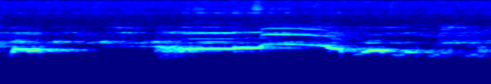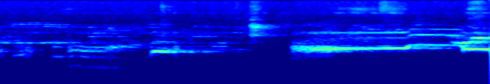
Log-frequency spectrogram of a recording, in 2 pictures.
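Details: Barbary dove (puter pelung) gives soft, low, rolling coos in drawn-out phrases, some ending in a slight upward lift, used as a lure for other doves. A brief higher chirp interrupts midway.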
